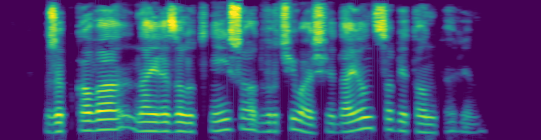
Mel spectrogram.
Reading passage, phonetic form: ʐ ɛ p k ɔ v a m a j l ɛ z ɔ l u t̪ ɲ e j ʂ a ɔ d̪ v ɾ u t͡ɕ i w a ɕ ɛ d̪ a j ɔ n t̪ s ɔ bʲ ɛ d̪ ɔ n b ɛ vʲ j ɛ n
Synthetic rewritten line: ʐ ɛ p k ɔ v a n a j ɾ ɛ z ɔ l u t̪ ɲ e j ʂ a ɔ d̪ v ɾ u t͡ɕ i w a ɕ ɛ d̪ a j ɔ n t̪ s ɔ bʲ ɛ t̪ ɔ n p ɛ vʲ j ɛ n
